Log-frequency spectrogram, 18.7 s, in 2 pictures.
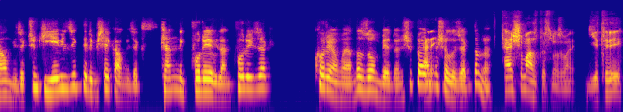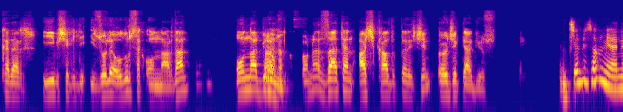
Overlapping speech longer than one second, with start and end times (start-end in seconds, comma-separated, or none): none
